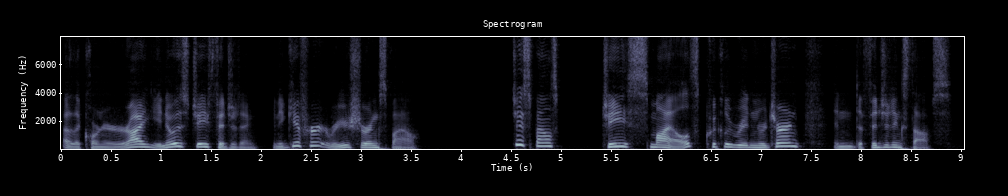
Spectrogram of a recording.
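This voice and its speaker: Guy doing a visual novel let's play, reads it all out dramatically, super animated pitch, dry close sound. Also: a little fast, dry recording. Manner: theatrical, voices the dialogue. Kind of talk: expressive read-aloud narration of a visual novel.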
